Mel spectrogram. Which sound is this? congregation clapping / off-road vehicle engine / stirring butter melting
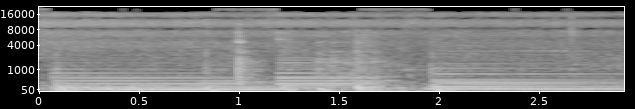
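stirring butter melting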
